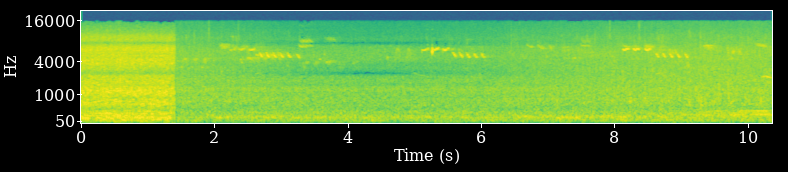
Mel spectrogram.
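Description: Outdoor ambience with small songbirds singing short, repeated high trills over a quiet background. Near the start, a louder steady rushing noise cuts off suddenly.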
